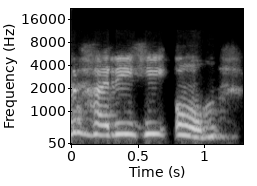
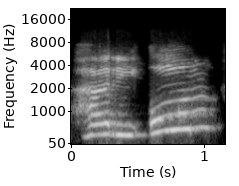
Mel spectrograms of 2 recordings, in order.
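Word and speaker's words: हरिः ओम्: It is pronounced as Hari Om or Harihi Om. Harihi Om is, technically Harihi Om is the right way of pronouncing. But Hari Om, there is a rule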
